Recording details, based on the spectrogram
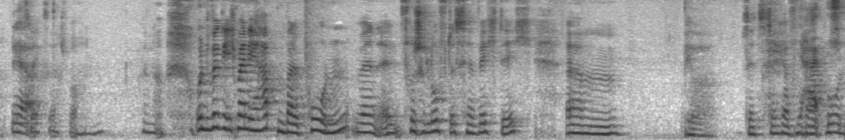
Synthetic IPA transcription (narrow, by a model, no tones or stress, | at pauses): z̥ɛksʔa̰χtv̥ɔ̰χn̩ | ɡ̥ənaʊʔʊntv̥ɪɐklɪçɪçmaɪnəiːɐɦaːp̚tn̩balkʰoːnvɛnɛfʁ̥ɪʃəlʊftɪstjaːvɪçtɪçʔɛːm | ʔiːɐ | z̥ɛt͡stɔʏçaʊfn̩bakʰoːn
